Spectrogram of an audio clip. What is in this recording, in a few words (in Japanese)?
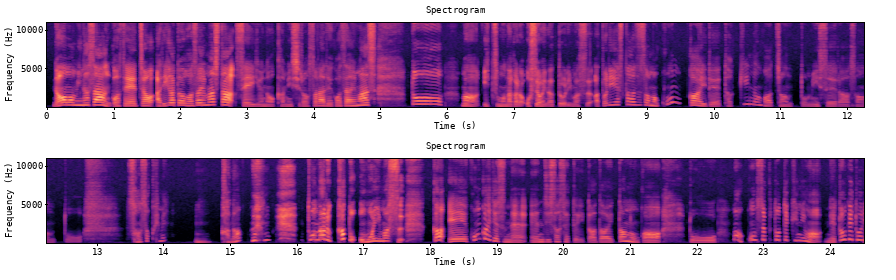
フリートーク; 【誘惑手籠めイチャラブ】ネトゲで出会った女の子とリアルでいいカンジになるやつ。～新米シーフに誘惑され、いいようにされつつもリアルでイチャラブあまあまえっち生活～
